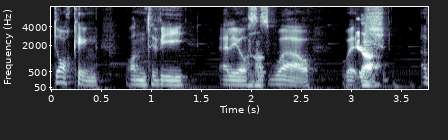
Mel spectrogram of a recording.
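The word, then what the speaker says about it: Eleos: Federation ship that she's the Elos or Elos, isn't it? How do you pronounce it? The Elios.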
